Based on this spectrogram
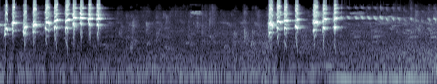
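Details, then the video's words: Orange-headed thrush song in kabel konslet style leading to ngeplong: a rapid volley of staccato high notes, a quiet pause, then a second fast volley, with a low background hum. "ANIS BATA Berkicau Gacor Membuat Burung Cepat Tanggap dan Respon Kabel Konslet Lanjut Ngeplong"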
